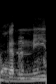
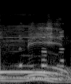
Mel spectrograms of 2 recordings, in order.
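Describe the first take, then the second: First: The k is sounded before the vowel. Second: The word starts directly with an n. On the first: The speaker calls it wrong. "K-nya nggak usah dibaca, bukan keni" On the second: The speaker calls it right. "tapi ni"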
